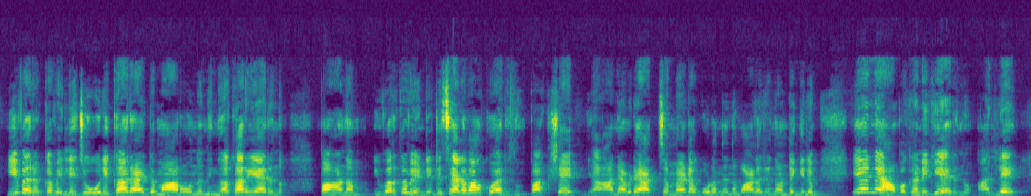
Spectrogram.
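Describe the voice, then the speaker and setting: A woman voicing a drunk, hurt son who pleads slowly and tearfully about being left out. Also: sits high. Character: grieving drunk man, hurt middle son.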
